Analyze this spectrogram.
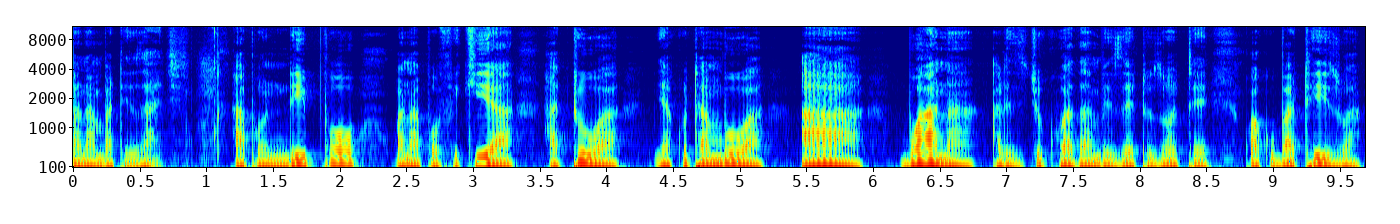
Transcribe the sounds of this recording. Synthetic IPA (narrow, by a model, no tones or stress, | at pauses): anambatizaʄi̥hapɔndipʰɔ | wanapɔfikia | hatua | jakutambua | a | ɓwanaːlizit͡ʃukuaðambizɛtuzɔtʰɛ | kwakuɓatʰizwa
